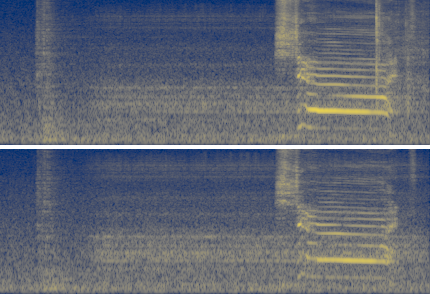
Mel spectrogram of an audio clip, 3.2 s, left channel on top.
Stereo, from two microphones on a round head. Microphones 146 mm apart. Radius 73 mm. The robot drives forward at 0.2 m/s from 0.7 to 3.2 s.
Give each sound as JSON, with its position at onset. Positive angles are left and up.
{"t": 0.3, "sound": "a camera shutter", "side_deg": 55, "distance_m": 4.0}
{"t": 2.1, "sound": "a shout", "side_deg": 30, "distance_m": 1.2}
